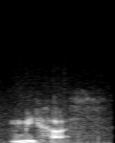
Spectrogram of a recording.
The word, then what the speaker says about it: Mijas: It is pronounced Mijas.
